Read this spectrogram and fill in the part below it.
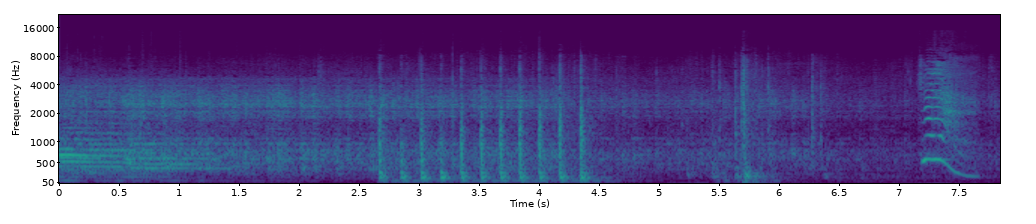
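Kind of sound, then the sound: vehicle, train running on rails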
